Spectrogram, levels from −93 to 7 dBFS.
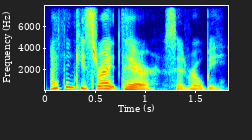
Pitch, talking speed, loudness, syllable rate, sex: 205 Hz, 230 wpm, -17 LUFS, 5.3 syllables/s, female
